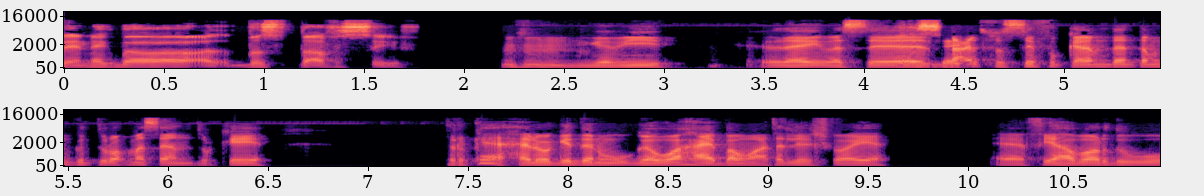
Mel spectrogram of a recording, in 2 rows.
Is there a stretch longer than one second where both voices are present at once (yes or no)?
no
